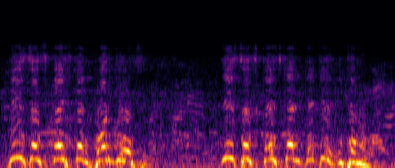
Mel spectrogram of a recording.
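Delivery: ordinary talk, nothing marked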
